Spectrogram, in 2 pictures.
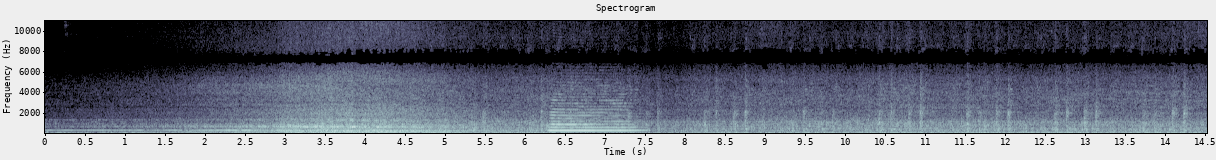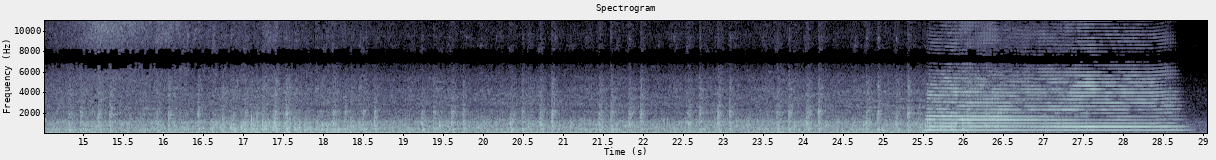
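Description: An electric freight train, a WAG-9 locomotive hauling goods wagons, passes close with a loud rolling rumble and wheel clatter. A locomotive horn gives a short loud blast about six seconds in. Near the end the WAP-7 electric locomotive of the oncoming express sounds a long horn for about three seconds.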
